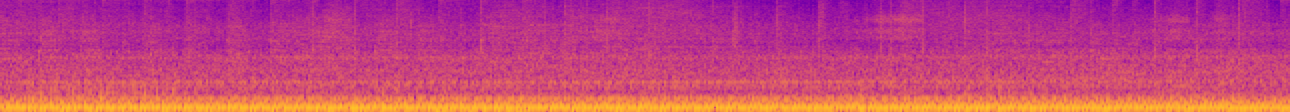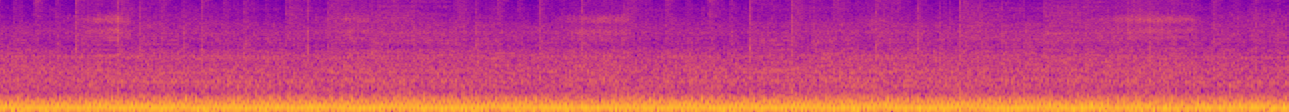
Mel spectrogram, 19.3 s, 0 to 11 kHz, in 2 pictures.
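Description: Harley-Davidson Street Bob's Milwaukee-Eight 114 V-twin engine running at a steady cruise through a Two Brothers aftermarket exhaust, heard from the rider's seat.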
